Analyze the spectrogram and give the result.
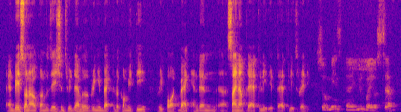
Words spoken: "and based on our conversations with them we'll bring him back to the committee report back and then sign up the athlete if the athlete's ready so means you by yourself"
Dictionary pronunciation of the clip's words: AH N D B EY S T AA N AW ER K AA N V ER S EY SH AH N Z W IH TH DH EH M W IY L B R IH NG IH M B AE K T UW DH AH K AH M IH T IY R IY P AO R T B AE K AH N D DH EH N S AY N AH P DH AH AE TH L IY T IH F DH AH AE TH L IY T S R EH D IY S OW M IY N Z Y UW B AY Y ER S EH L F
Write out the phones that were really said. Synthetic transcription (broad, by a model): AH N B EY S T AA N AW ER K AA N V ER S EY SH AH N S W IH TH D EH M W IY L B R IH NG IH M B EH K T UW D AH K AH M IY T IY R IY P AO T B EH K AH N D EH N S AY N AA P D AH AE T L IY T IH F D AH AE T L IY T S R EH D IY S OW M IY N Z Y UW B AY Y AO S EH L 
